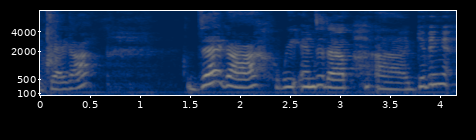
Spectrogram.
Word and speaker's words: Degas: I think the S is silent, so Degas.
